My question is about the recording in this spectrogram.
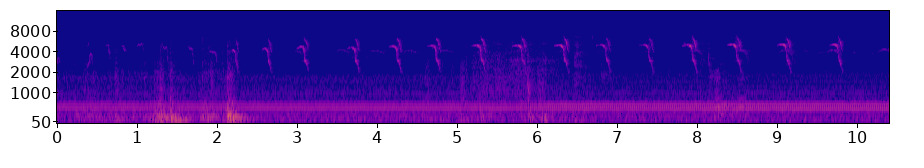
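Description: Newly hatched Lavender Ameraucana chick peeping: a steady string of short, high, downward-falling peeps, about two or three a second, over a steady hum. Two dull thumps come about one and two seconds in.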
